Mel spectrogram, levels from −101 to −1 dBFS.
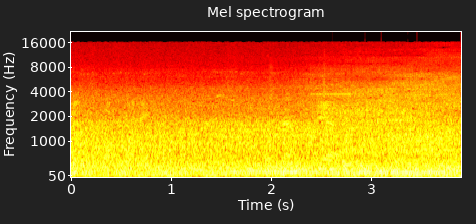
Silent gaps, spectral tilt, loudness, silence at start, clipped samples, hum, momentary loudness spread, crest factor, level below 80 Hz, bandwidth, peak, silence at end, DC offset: none; -6 dB/octave; -13 LUFS; 0 s; under 0.1%; none; 4 LU; 12 dB; -26 dBFS; 15.5 kHz; 0 dBFS; 0 s; under 0.1%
